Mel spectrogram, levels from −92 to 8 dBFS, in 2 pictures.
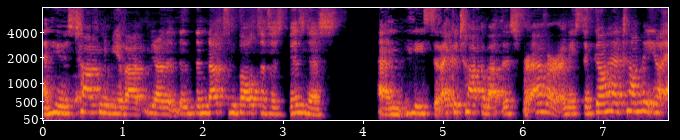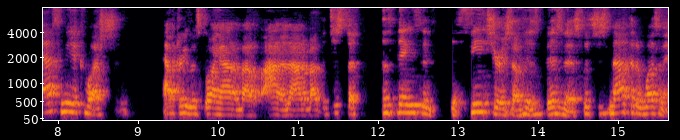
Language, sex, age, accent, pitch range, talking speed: English, female, 50-69, American, 175-210 Hz, 250 wpm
